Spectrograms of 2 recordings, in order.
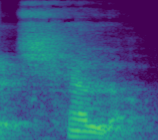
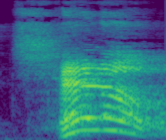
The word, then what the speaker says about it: cello: get myself very clear it's called the cello that's hello it's cello it's spelled as c-e-l-l-o and i really really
